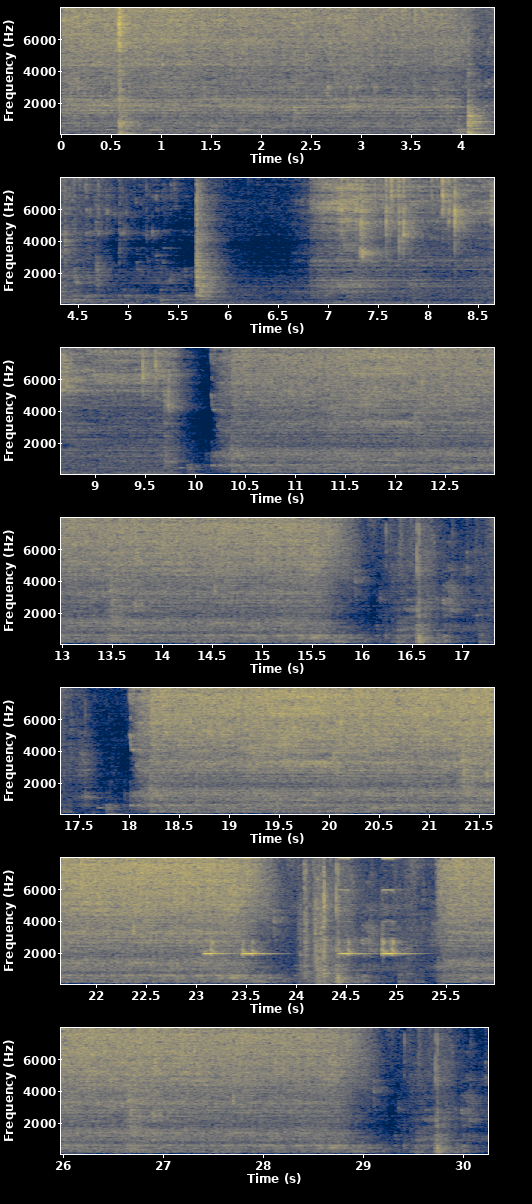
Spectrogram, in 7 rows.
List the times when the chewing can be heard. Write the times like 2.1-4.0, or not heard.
not heard.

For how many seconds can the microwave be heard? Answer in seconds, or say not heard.
2 s.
